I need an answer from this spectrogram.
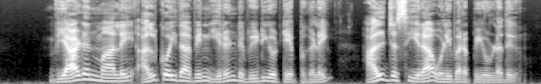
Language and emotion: Tamil, neutral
